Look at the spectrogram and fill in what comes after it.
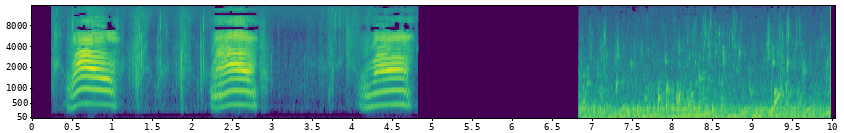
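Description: Kittens meowing: three separate meows, each rising then falling in pitch. After a pause, a steady low rushing noise starts about seven seconds in.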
